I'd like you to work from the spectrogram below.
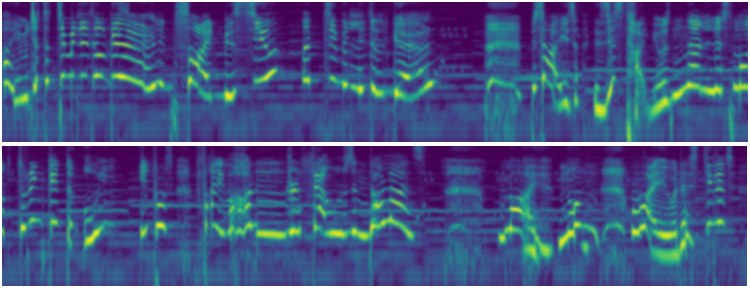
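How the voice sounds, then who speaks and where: Game character: woman as flamboyant French man, very high piercing voice, French accent, whiny, swooping melodrama. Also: big pitch swings, a little slow, a bit bright, soft background music, exaggerated voice. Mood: sheepish confessing. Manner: theatrical, whiny, wailing. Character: flamboyant, melodramatic, timid effeminate French man, restaurant owner.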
